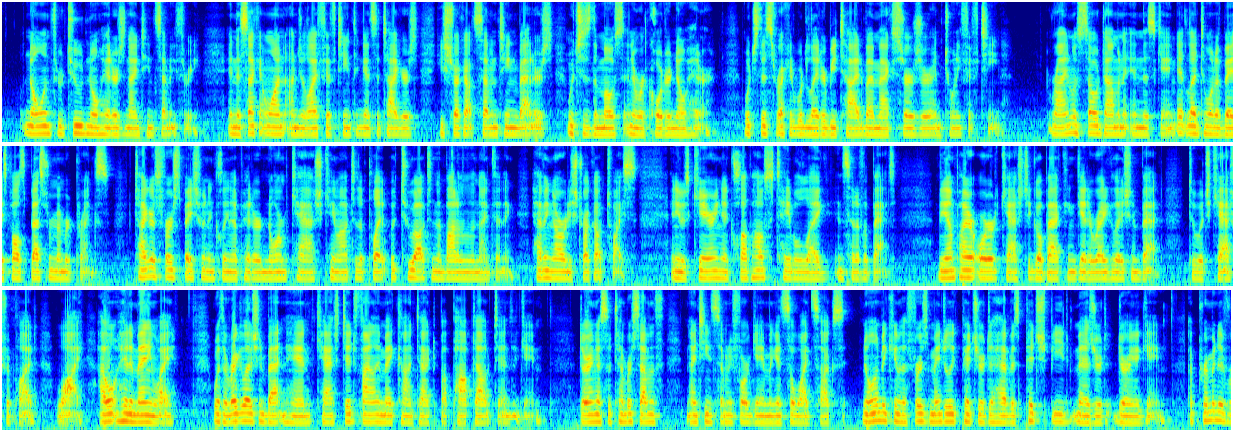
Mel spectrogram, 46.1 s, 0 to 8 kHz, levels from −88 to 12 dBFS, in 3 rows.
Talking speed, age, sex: 215 wpm, 20-39, male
